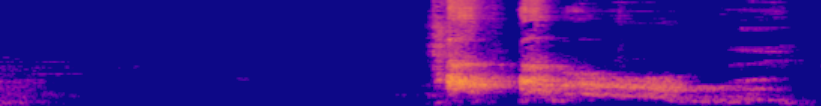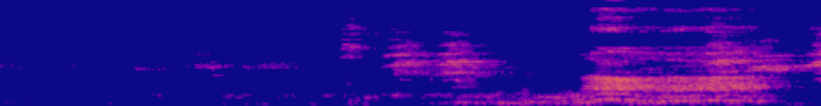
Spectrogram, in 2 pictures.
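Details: Aggressive, threatening Rottweiler of German type in Vietnam: after near silence, one sharp bark runs into a drawn-out rough growling bark lasting about two seconds, then quieter rumbles and a final lower bark.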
